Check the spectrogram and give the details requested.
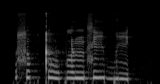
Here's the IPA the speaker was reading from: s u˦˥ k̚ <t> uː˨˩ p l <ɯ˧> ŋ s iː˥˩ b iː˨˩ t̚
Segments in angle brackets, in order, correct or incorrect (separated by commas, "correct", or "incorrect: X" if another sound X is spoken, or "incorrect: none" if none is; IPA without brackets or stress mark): correct, correct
